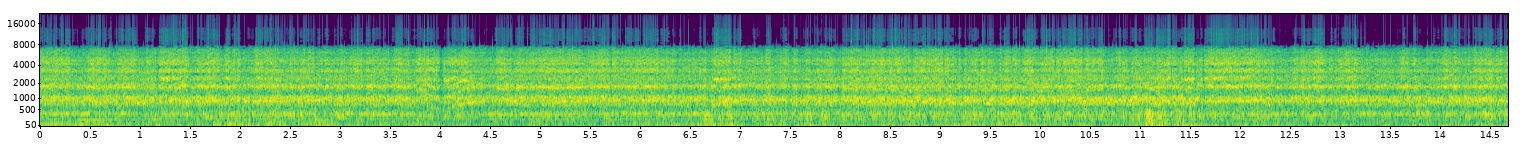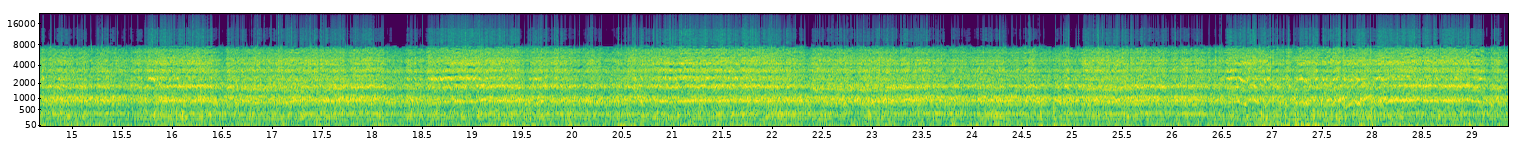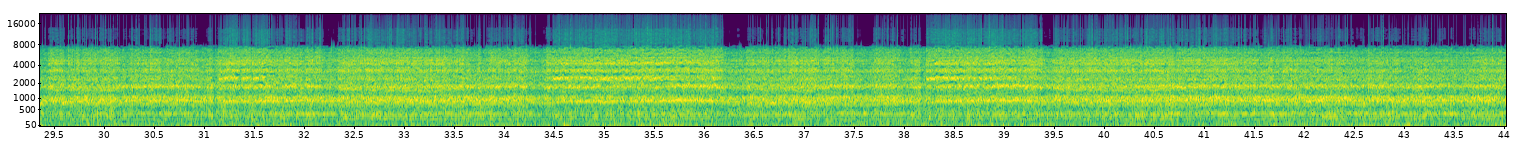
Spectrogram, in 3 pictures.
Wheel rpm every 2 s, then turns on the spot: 230, 220, 210, 230, 220, 220, 230, 240, 220, 220, 230, 220, 230, 220, 220, 220, 220, 220, 220, 220, 220, 230.
none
